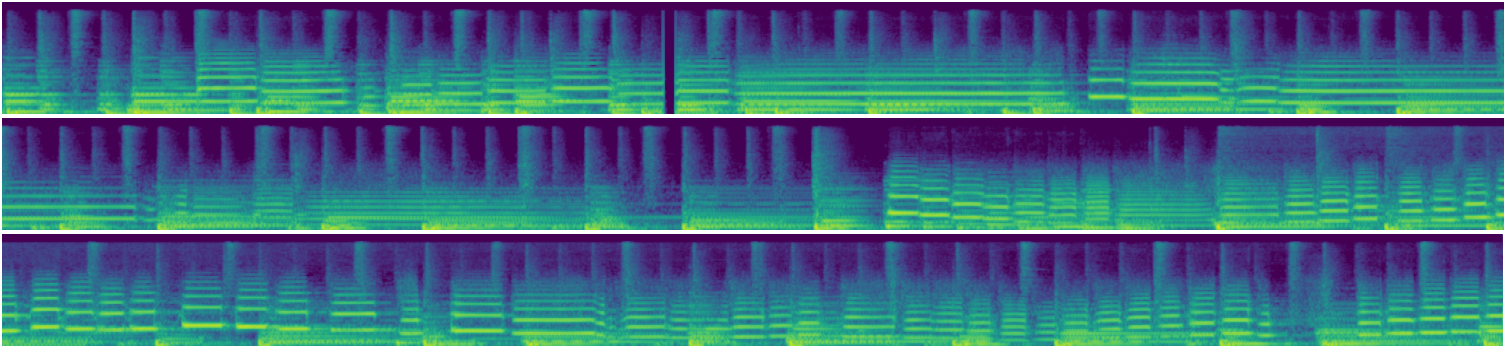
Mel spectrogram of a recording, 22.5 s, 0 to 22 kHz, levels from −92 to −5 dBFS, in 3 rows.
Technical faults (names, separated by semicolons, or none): Bluetooth dropout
